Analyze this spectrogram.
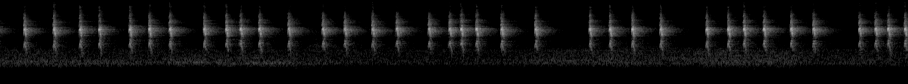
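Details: Eurasian wren (Troglodytes troglodytes), recorded in the wild, gives sharp, dry ticking call notes, about four a second, in uneven bursts with brief pauses against a quiet background.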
